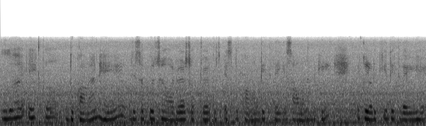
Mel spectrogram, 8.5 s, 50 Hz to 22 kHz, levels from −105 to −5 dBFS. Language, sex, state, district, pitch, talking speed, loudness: Hindi, female, Madhya Pradesh, Dhar, 125 Hz, 155 wpm, -19 LUFS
